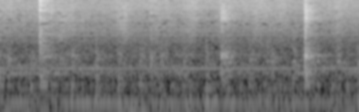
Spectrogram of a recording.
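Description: Dried shrimp chutney is sautéed in oil over a low flame, with a quiet, steady sizzle and occasional crisp spatula clicks against the pan, three of them distinct.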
